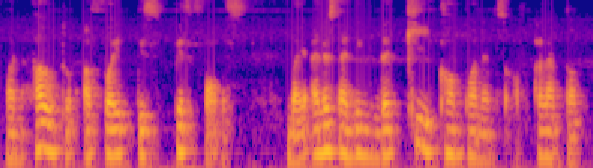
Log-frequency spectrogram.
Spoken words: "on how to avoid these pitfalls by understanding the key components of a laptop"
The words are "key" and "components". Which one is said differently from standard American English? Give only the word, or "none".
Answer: none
